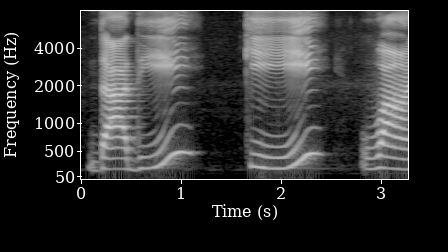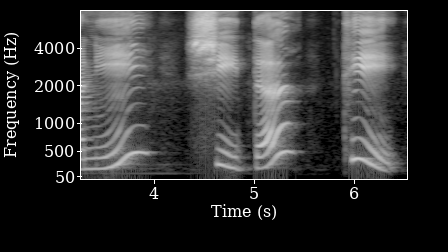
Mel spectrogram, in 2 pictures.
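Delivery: slow, sing-song primer reading, long vowels stretched; reading to children. Acted. Teacher reads the Hindi primer to young pupils, slow and sing-song. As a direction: read each word slowly for the class to repeat.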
